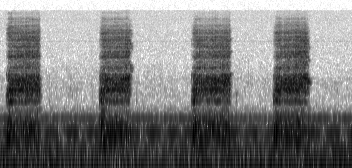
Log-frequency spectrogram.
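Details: Wild barn owl in a monitored nest box: four long, breathy hissing screeches in under four seconds, each about a third of a second, separated by short pauses, with a steady low hum.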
